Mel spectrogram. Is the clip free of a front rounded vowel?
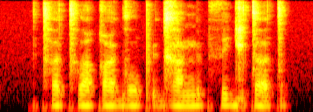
no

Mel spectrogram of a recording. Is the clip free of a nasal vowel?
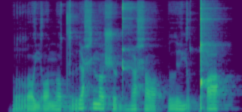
yes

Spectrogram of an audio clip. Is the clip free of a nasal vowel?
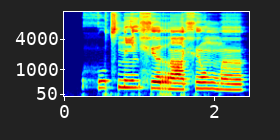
no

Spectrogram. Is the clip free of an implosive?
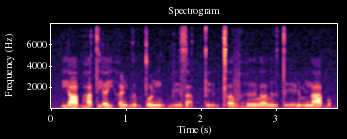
yes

